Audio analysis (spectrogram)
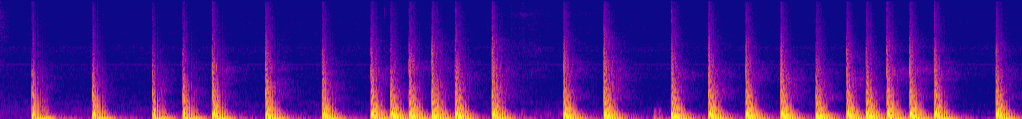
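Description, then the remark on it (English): A long, intricate secret knock for entering a treehouse: a rhythmic pattern of loud knuckle knocks on a hard surface, with quick clusters, short pauses and changing tempo, played without any talking. “The knock. I don't want to knock on your tablet, so I gotta move it a little bit.”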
